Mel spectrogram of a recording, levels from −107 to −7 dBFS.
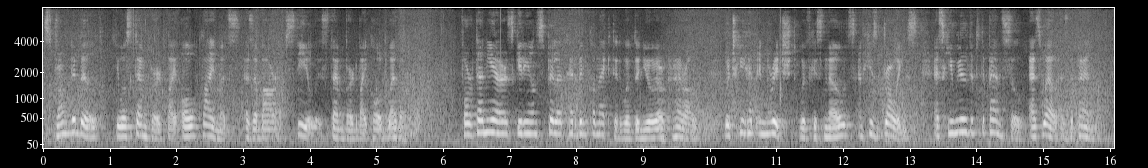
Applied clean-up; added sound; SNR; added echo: none; Waves, surf; 13 dB; reverberation time 2.2 s.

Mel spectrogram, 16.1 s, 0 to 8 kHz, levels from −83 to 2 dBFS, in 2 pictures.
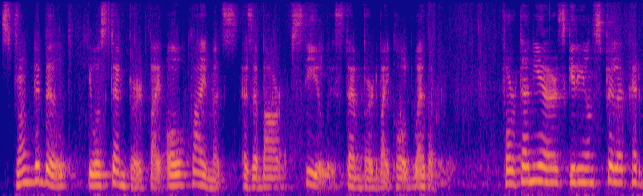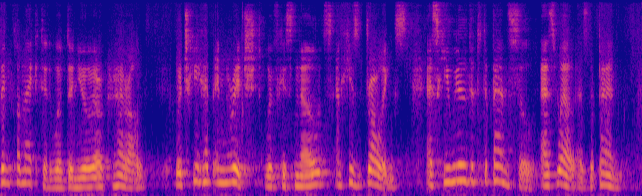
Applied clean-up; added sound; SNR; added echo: neural separator model SepFormer DNS4.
